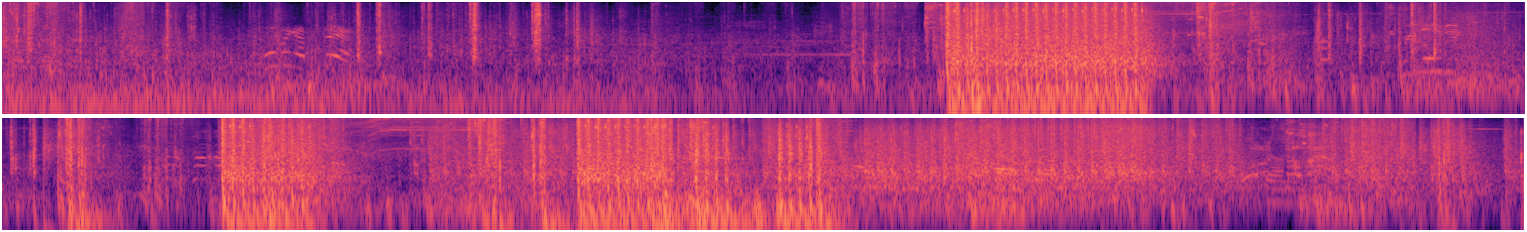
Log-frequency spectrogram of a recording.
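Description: Gunfire in Call of Duty: Modern Warfare II comes as loud bursts of automatic fire and fusillades, dense in the middle and second half, with quieter in-game clatter between them.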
